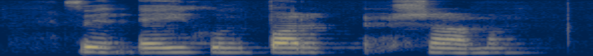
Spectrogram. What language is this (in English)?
Icelandic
